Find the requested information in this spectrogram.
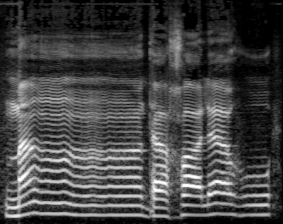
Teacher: नाक से अदा करेंगे इसका मखरज बन जाएगा नाक का बासा यहां से अदा होगा और जबान को हवा में रखेंगे। आप भी मेरे साथ में कहो मन दखलहु जबान को मैंने हवा में रखा है। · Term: इफा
